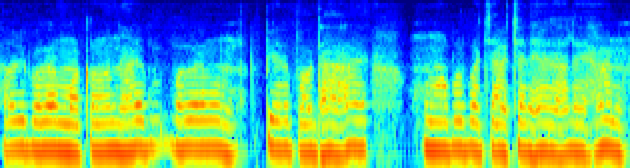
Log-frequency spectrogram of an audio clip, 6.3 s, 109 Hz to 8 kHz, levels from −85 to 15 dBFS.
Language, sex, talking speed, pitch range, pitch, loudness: Bajjika, male, 150 wpm, 170-185 Hz, 180 Hz, -13 LUFS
